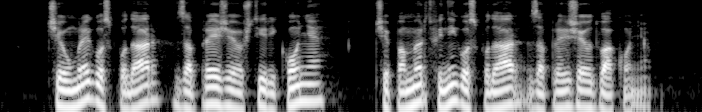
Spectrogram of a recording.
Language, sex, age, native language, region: Slovenian, male, 18-29, Hungarian, Pomurje region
